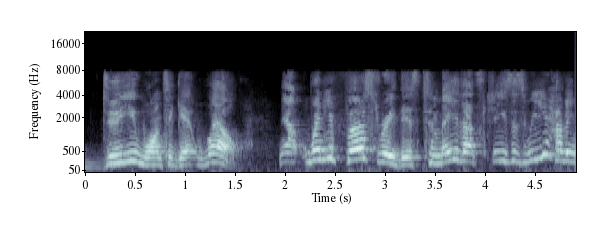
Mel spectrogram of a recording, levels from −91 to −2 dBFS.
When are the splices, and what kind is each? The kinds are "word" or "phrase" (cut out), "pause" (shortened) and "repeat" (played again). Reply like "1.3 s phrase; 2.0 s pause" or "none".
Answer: 1.7 s pause; 4.0 s word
